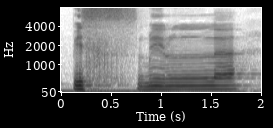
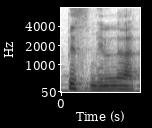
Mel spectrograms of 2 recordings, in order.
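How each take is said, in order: First: The s sound hisses with flowing air. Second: The s sound is short with little hiss. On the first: The speaker calls it right. "sifat mengalir berupa apa? Angin dan suara. Juga sofir, sofir itu siul" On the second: The speaker calls it wrong. "jangan diucapkan bismillah"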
